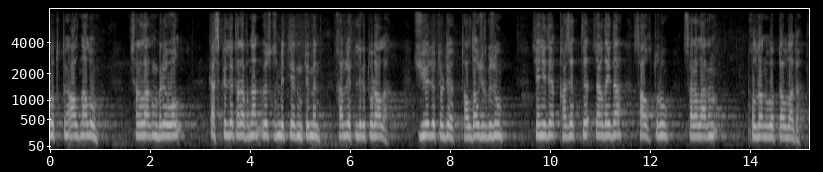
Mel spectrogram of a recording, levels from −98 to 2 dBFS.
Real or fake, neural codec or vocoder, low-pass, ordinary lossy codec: real; none; 7.2 kHz; none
